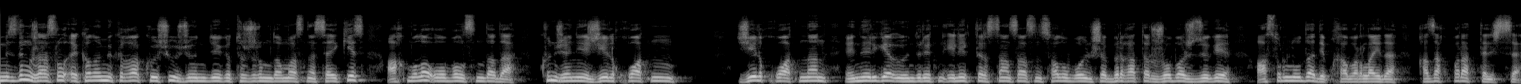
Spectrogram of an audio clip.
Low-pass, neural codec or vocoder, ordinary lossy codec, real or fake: none; none; none; real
